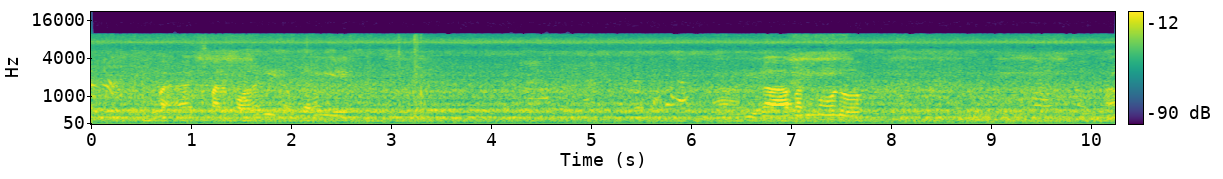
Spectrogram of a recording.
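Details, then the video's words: Continuous buzzing of honey bees, a thick steady hum with brief faint chirps and a short louder swell near the middle. "Successful Honey Bees"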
